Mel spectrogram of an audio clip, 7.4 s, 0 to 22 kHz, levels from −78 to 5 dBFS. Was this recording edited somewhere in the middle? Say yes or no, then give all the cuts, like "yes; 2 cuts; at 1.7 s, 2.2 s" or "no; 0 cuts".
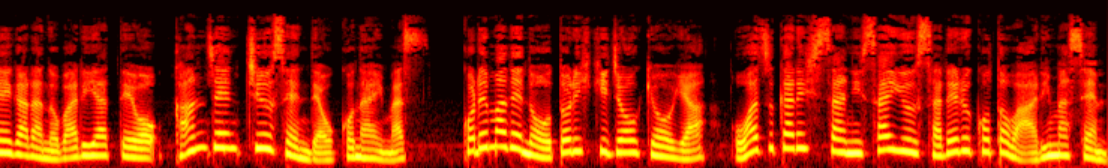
yes; 1 cut; at 3.0 s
